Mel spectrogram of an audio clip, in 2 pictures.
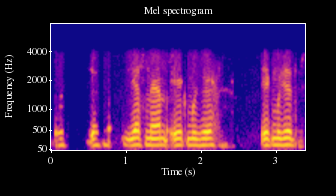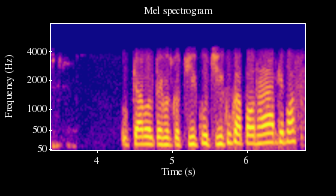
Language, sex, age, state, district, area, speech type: Hindi, male, 18-30, Bihar, Muzaffarpur, rural, conversation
